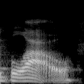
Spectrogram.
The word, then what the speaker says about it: 3LAU: He goes by Blau. He's a DJ. His name is spelled 3LAU.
